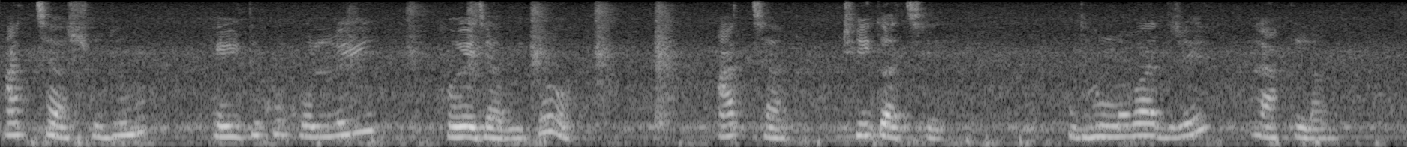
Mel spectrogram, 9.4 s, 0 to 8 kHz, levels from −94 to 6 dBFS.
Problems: constant background noise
